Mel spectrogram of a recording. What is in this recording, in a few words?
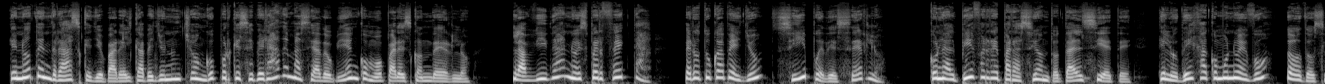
locutora mexicana mexican voiceover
